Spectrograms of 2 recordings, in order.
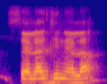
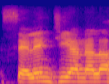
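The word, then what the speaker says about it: Selaginella: इन सम pteridophytes like सेलाजिनेला. अच्छा इसको ना प्रोनाउंसिएशन सेलाजिनेला है, एक सेलेंजियानेला है.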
